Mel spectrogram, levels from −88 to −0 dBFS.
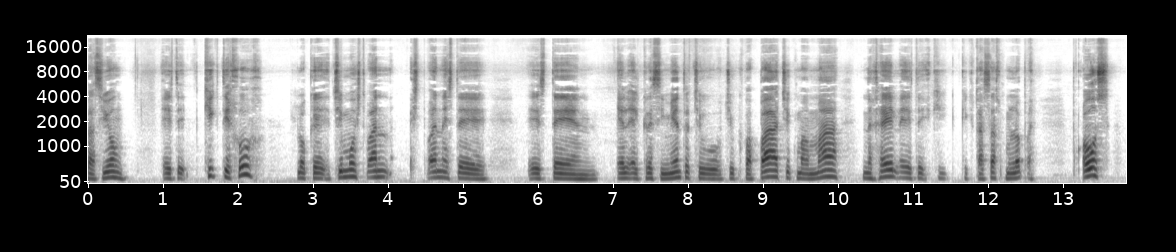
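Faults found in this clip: Nothing in the speech recording stood out on listening.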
